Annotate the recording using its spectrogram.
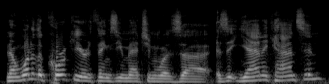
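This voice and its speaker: A man's voice: fairly high pitch, expressive, a little fast, no echo. A man hosting a casual podcast interview, laid-back and joking, with plenty of slang. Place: Toronto.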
